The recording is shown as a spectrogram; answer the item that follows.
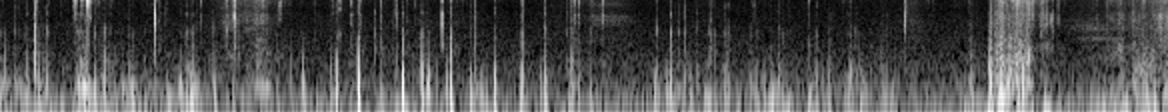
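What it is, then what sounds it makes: Bar soap being scratched. A pale blue solid bar of soap with a scored surface is scratched and crumbled with fingernails, flakes falling away. Quick dry crackles and crisp scraping clicks come in a rapid, uneven patter, bright and high with little low end, closing in a denser rustling burst.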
